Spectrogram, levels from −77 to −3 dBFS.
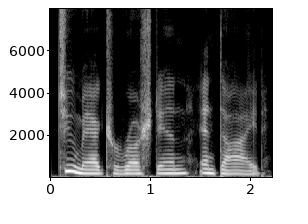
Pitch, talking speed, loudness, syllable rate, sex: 185 Hz, 160 wpm, -14 LUFS, 3.4 syllables/s, female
